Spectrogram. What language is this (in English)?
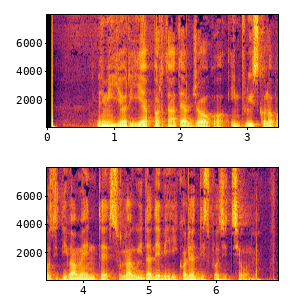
Italian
